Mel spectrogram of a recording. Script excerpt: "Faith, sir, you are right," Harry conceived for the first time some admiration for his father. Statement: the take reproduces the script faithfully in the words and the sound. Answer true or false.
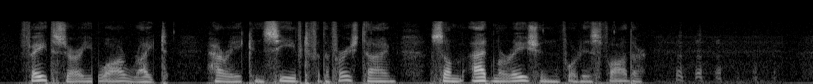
false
